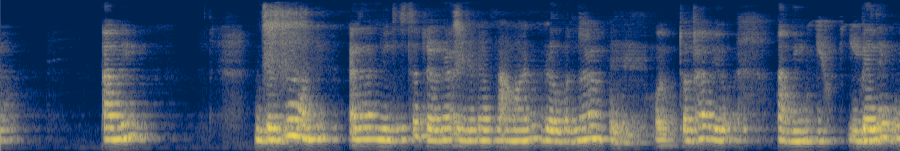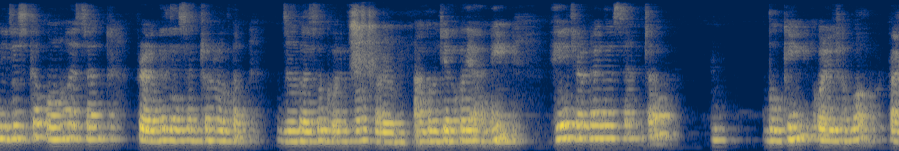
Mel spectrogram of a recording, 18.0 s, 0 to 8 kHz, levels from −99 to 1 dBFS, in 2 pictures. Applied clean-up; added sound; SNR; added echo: neural mask model DeepFilterNet 3.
